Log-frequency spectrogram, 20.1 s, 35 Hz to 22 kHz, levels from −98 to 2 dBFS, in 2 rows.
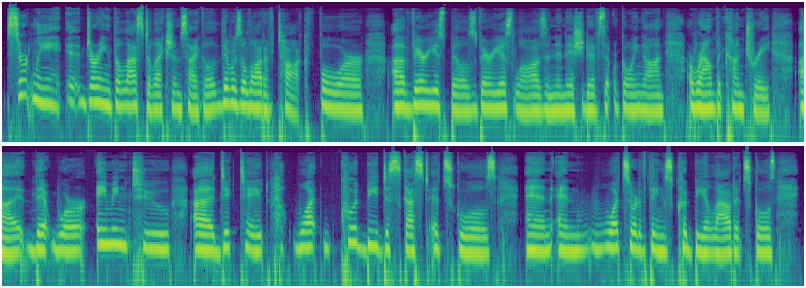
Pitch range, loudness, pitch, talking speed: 165-200 Hz, -15 LUFS, 180 Hz, 155 wpm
